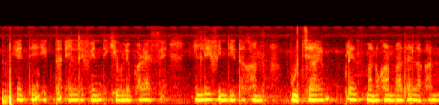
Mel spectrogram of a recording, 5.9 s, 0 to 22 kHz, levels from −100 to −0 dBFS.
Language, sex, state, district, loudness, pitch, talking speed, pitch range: Nagamese, female, Nagaland, Dimapur, -26 LUFS, 200 Hz, 185 wpm, 195-210 Hz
